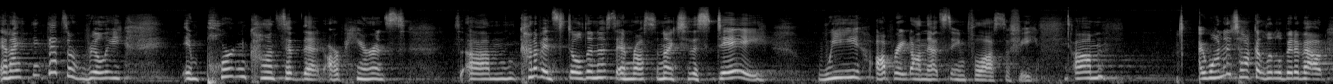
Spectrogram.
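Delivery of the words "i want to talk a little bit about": talking very fast, rattled off. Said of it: "I know I'm talking so fast".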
